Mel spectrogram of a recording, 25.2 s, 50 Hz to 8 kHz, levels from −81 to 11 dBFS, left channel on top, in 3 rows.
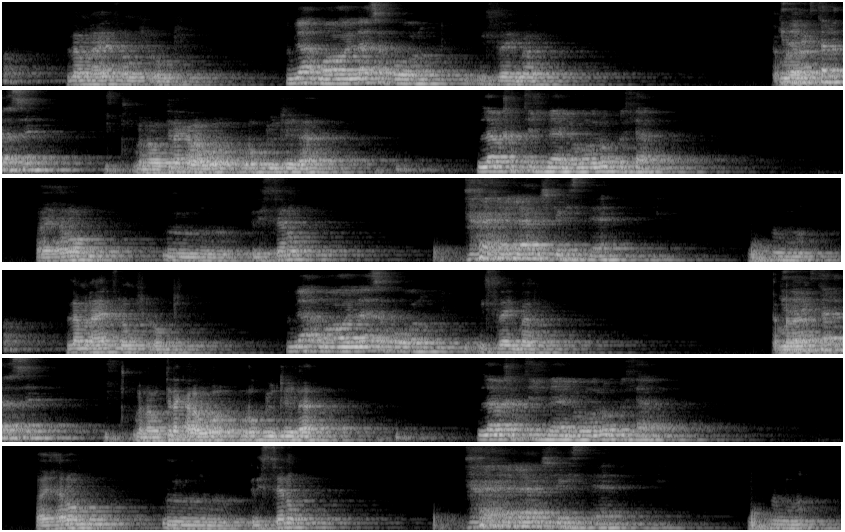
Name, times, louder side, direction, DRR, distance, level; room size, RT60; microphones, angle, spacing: voice 1, 0.6-1.8 4.7-5.4 7.7-8.1 9.7-11.5 17.2-17.8 18.4-19.8 24.3-24.9, right 1 dB, 90° right, 3 dB, 0.4 m, -19 dB
voice 2, 2.8-4.4 7.8-8.9 13.2-14.9 21.4-23.0 23.3-23.4, left 1 dB, 50° left, -1 dB, 0.3 m, -18 dB
2.6 x 2.3 x 3.8 m, 1.5 s
head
